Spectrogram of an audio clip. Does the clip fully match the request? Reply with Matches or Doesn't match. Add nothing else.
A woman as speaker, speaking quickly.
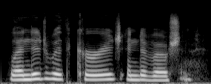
Doesn't match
